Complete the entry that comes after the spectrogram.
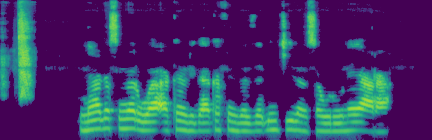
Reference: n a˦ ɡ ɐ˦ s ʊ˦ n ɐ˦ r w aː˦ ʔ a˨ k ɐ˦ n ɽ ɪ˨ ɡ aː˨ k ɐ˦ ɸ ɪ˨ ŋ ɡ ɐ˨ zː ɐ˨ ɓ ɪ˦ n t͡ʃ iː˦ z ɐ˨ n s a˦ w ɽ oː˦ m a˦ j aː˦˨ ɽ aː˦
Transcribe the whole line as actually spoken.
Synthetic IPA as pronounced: n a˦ ɡ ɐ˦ s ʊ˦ n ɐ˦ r w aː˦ ʔ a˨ k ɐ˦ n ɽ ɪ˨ ɡ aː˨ k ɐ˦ ɸ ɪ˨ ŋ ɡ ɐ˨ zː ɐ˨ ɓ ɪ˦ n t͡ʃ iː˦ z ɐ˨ n s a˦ w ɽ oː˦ n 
